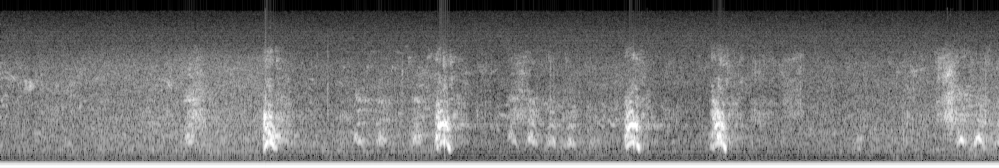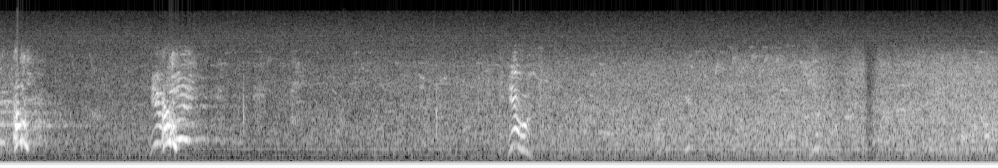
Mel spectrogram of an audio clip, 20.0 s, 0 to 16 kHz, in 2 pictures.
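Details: Rottweiler barking at the 1994 ADRK Körung breed survey: short, sharp, broadband barks come singly or in pairs at irregular gaps of one to three seconds, over a steady low hum and faint background noise.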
